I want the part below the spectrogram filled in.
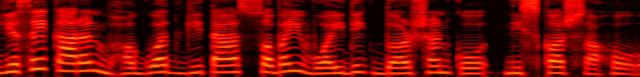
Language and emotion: Nepali, neutral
